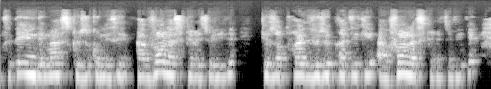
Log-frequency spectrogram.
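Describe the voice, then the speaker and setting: A woman speaks with a fairly high pitch and a dark, mellow tone. Her intonation is monotone and flat, with a non-native accent. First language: not French (speaking French). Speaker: spiritual energy healer, vlogger. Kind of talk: talking-head video answering questions. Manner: halting, frequent hesitations and repetitions.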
